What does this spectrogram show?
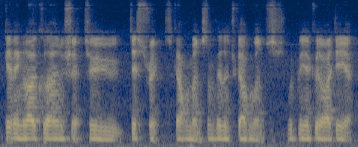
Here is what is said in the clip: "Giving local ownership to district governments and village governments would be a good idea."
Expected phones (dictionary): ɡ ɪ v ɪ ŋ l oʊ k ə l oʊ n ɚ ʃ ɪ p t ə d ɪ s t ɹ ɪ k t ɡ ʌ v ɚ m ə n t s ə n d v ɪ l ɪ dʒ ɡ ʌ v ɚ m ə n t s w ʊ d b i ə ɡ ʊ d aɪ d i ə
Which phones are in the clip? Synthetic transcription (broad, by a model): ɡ ɪ v ɪ ŋ l oʊ k ə l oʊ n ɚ ʃ ɪ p t ə d ɪ s t ɹ ɪ k t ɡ ʌ v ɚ m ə n t s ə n v ɪ l ɪ dʒ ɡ ʌ v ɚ m ə n t s w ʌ d b i ə ɡ ʊ d aɪ d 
